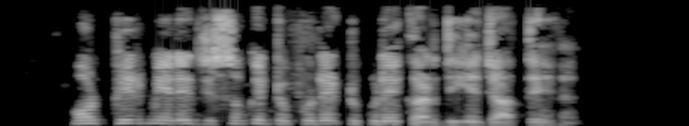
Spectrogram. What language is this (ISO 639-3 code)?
urd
